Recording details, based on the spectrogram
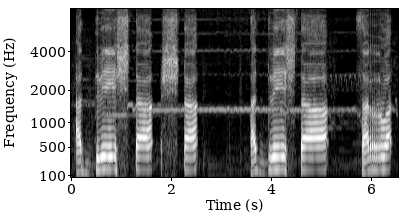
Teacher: షా అనేది ఉషాలో పలికే షా, దీన్ని మూర్ధన్య షా అంటారు సంస్కృతంలో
